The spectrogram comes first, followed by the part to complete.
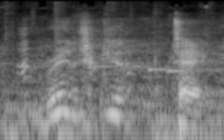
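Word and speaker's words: Ridgetec: RID. GETEC. That's how you spell it, and that's how you say it.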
